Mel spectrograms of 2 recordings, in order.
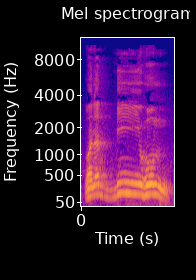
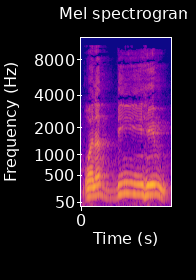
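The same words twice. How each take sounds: No difference in how they are said.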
